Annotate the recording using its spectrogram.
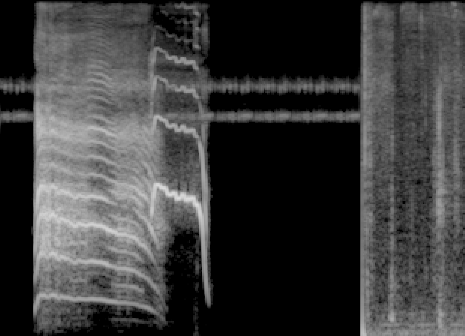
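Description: A cat's loud, drawn-out yowl, sliding slightly down in pitch, breaking into a much higher shriek that drops away at its end, the sound of a cat confrontation. Near the end, faint knocks and tapping.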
